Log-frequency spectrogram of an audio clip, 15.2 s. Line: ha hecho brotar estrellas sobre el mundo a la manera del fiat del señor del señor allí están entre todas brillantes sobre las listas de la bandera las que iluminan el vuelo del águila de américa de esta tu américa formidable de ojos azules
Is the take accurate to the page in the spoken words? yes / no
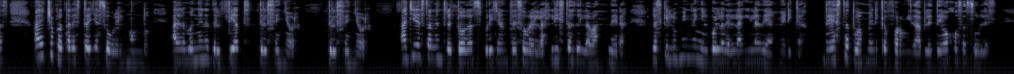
yes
